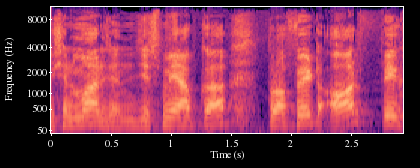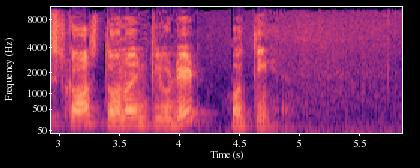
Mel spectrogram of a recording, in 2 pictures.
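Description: A man speaks calmly and clearly into a close microphone, lecturing.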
